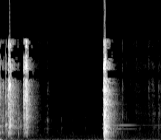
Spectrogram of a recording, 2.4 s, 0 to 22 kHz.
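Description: Manually cocked Tokyo Marui Glock 17 airsoft pistol: two quick clicks as the slide is racked back and let go, then one sharp shot about a second and a half in, followed by a brief faint ring.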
